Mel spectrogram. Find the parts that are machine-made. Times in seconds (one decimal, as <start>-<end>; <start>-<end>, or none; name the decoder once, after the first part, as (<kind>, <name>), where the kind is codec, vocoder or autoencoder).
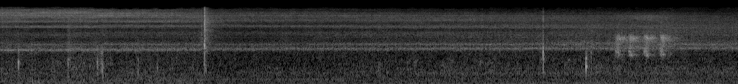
0.0-7.4 (autoencoder, DAC-VAE)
